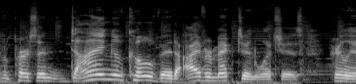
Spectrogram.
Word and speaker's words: ivermectin: As a Hail Mary pass, I have procured him some ivermectin for him and will be driving it to him today.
